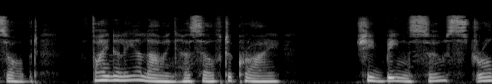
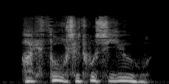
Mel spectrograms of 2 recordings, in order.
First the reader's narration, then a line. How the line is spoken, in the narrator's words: Philip whispered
